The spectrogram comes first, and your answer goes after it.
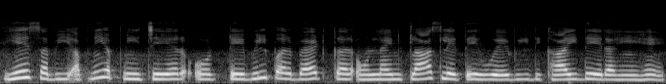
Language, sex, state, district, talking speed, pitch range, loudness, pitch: Hindi, female, Rajasthan, Jaipur, 160 wpm, 230-260 Hz, -13 LUFS, 245 Hz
